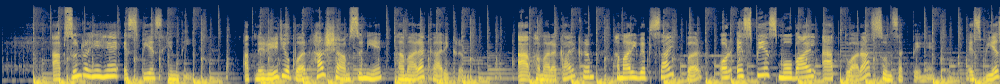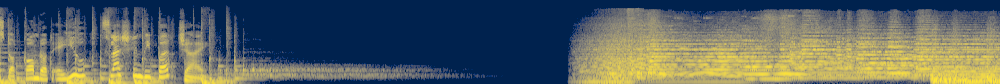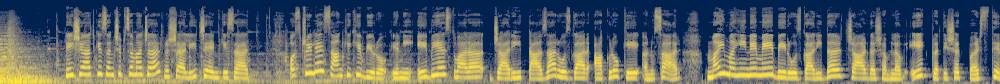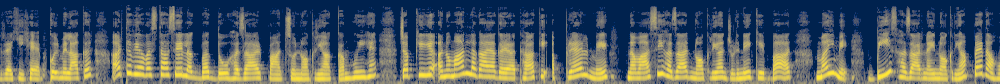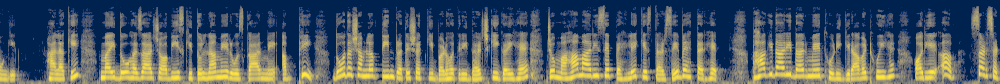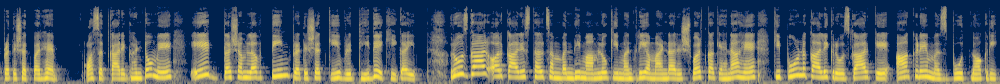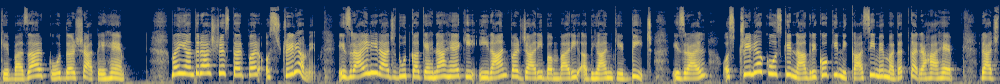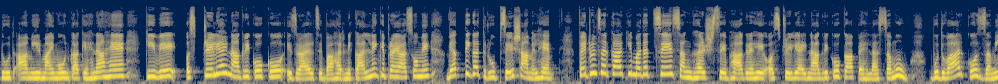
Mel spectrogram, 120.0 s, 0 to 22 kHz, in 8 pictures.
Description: Listen to the top News of 19/06/2025 from Australia in Hindi.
